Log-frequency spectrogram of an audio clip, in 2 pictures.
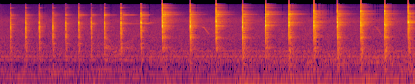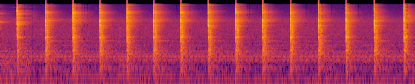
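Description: Hammer striking steel on a StuG III G tank's final drive assembly, tapping a part home with a long even run of blows. The blows are quick and light for the first few seconds, about four a second, then heavier and slower, about two a second, each with a short metallic ring.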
